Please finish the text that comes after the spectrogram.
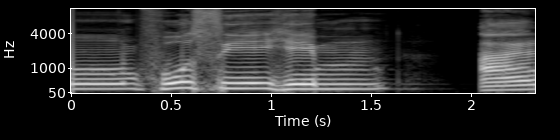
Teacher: তানবিনের পরে ইকফার সেই 15 হরফের যে কোনো একটি হরফ আসলেই ইকফা নাকের ভিতরে লুকিয়ে গুন্নাহ করে পড়তে হয় এখানে দেখুন নুন সাকিনের পরে ইকফার 15 হরফের এক হরফ ফা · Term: ইকফা গুন্নাহ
